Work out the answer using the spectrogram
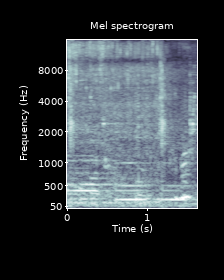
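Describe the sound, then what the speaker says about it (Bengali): Dry-roasted moong dal gets rinsed under a running kitchen tap, with a steady rush of water throughout and a voice talking over it. "শুকনো খোলায় মুগ ডালটা ভেজে রেখেছিলাম, এবার সেটাকে ভালো করে ধুয়ে নেব।"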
